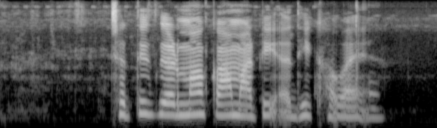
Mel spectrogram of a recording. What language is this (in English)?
Chhattisgarhi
